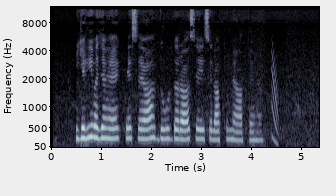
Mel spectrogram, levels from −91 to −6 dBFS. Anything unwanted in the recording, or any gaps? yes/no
yes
